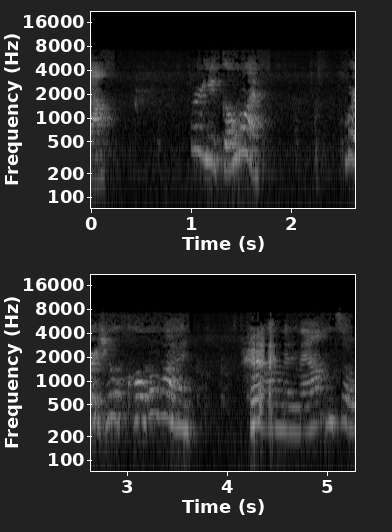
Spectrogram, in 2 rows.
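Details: Misun, a wolf pup whose name means "little brother", gives his first howl as a baby; one of four pups Shy Wolf took in together in 2010. Three wavering, drawn-out tonal howls, each under a second, separated by short pauses indoors.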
